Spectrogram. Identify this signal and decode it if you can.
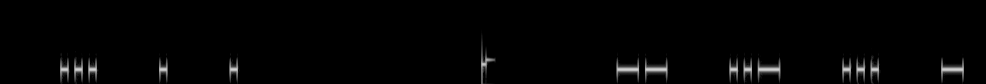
Morse code, heard as a keyed tone, about 17 wpm, spaced as for 10 wpm, 700 Hz. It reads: SEE MUST
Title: 3x Character Spacing - Top 300 Words - 17wpm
